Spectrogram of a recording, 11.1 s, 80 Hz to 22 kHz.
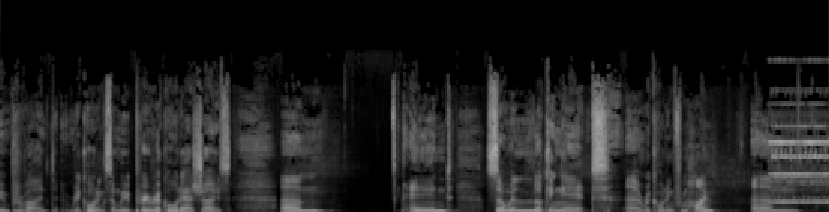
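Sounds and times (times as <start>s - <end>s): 
speech: 0.0s - 4.4s, 5.4s - 10.8s
telephone ringing: 10.2s - 11.0s.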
